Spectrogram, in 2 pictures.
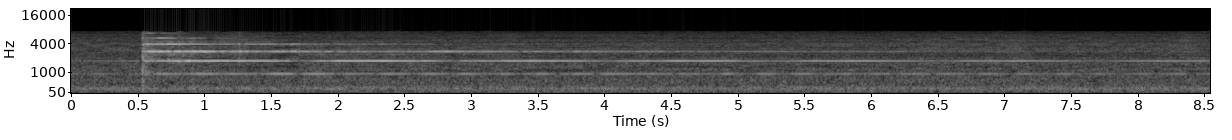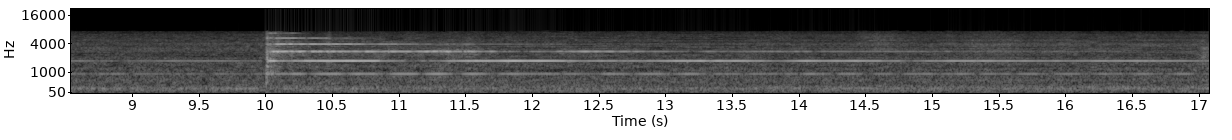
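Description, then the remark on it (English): A meditation bell is struck twice, about ten seconds apart, each strike ringing out clearly and fading slowly in a long, shimmering tone. There is no talking. “I'll ring the bell three times.”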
